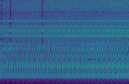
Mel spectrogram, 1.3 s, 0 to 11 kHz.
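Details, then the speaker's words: Old water pump on a weak 12.27 V battery, flow seems slow: steady, strained whine holding one pitch; either the pump or the battery is dying, cause not confirmed. "Seems like it's going kind of slow. Wow. Yep. Listen. Either my pump is dying or my battery is dying."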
